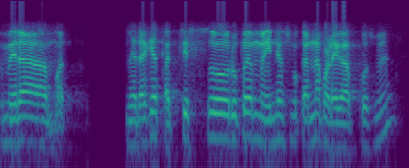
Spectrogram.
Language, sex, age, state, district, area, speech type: Hindi, male, 45-60, Madhya Pradesh, Ujjain, rural, conversation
